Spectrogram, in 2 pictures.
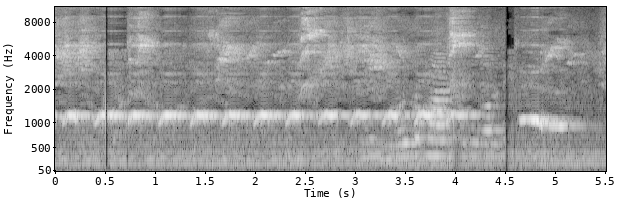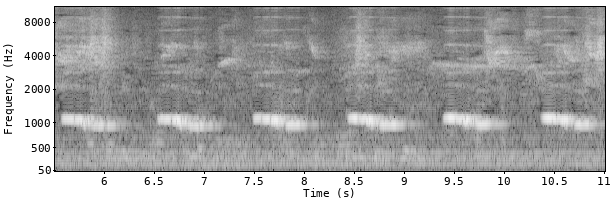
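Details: Persistent calling of a jungle bush quail. A run of quick whistled notes gives way to evenly spaced, falling whistles about once a second, over constant high twittering from other birds.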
